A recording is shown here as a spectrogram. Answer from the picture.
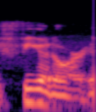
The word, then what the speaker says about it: Fyodor: Or rather, it's supposed to be Fyodor, isn't it? We've been mispronouncing his name his entire career, and now we can't stop.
